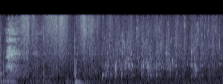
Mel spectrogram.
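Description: Water splashes and trickles steadily into dishes, with brief louder pours near the start and a gentle ongoing dribble afterward, moderately quiet.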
